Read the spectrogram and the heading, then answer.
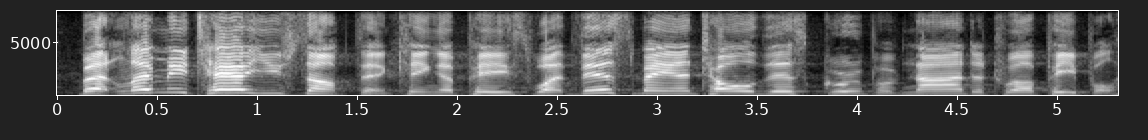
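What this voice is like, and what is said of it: Sweet Southern American accent. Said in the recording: “a sweet southern accent, somewhat like mine”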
